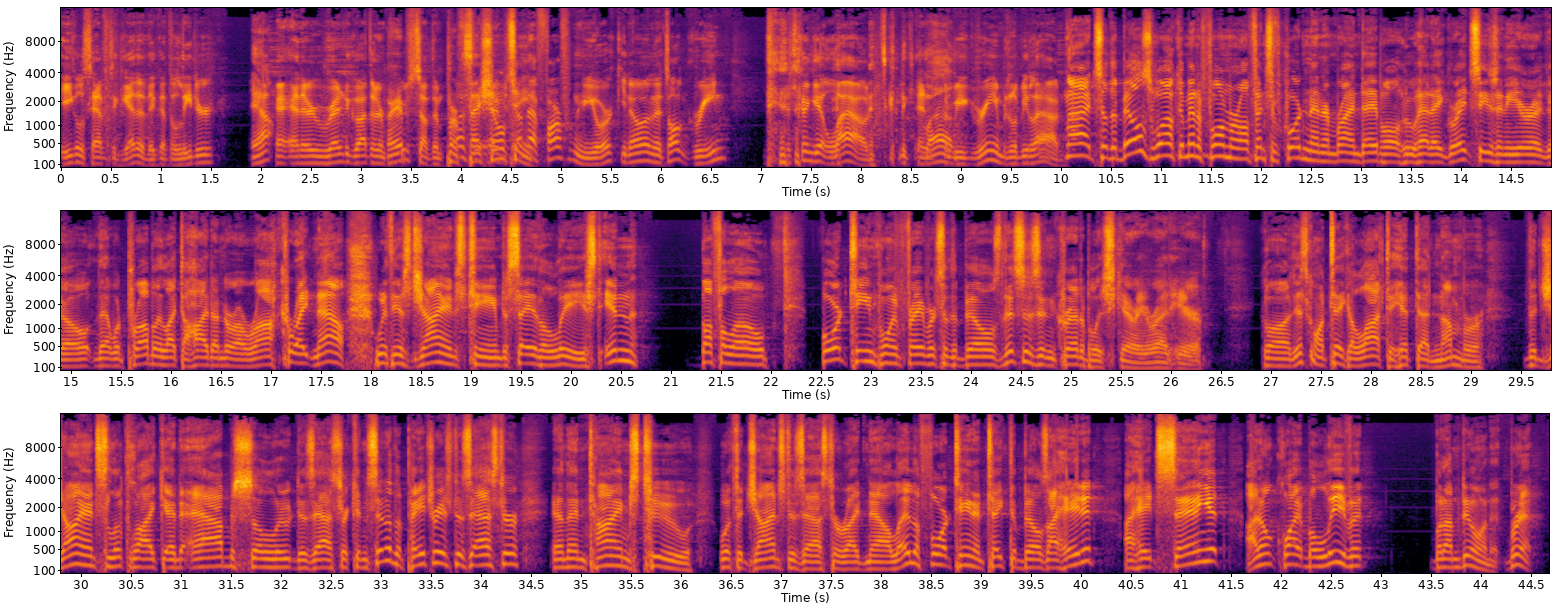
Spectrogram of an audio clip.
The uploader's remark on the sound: Live From Mousetrap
